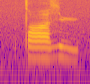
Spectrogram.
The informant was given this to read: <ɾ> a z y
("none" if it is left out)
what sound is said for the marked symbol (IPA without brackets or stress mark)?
tˤ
